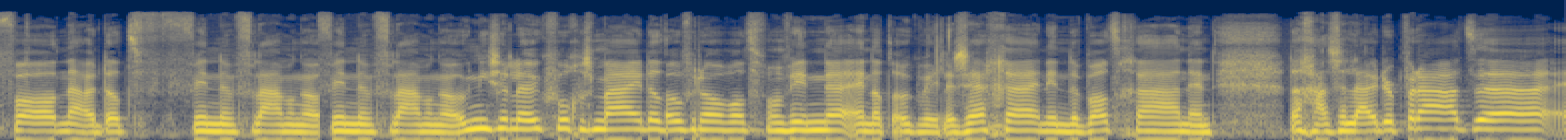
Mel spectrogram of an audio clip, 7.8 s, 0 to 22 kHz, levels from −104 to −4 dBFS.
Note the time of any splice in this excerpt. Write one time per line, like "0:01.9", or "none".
0:01.6
0:03.3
